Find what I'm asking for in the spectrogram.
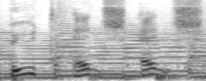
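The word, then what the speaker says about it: Buttigieg: Og Boot Edge Edge, slik er det du uttaler navnet på den nye og kanskje litt midlertidige favoritten i den demokratiske valgkampen i USA.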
